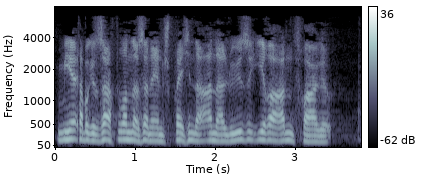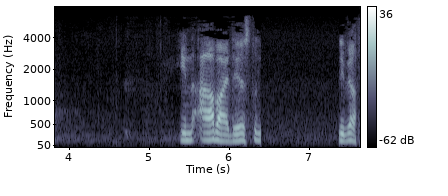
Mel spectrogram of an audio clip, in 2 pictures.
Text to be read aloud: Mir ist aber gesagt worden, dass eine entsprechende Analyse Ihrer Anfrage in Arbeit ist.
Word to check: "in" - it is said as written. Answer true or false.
true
